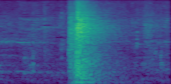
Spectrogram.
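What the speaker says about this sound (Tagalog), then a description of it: "Isara mo yan, pinto" A door swung shut with a single dull thud, one short close impact over quiet room ambience.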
